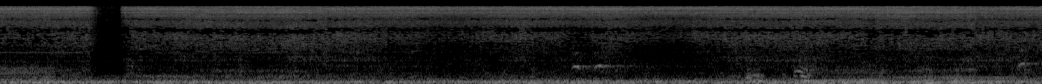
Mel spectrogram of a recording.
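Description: Steady outdoor background noise: a constant high hiss over a low rumble, with a brief dropout about a second in.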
